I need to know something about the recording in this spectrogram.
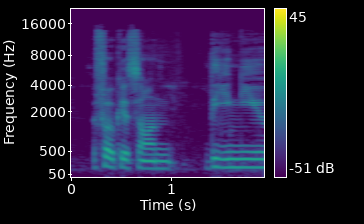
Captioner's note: speaking French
